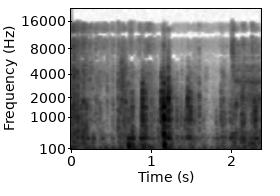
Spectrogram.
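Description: A deck of tarot cards being shuffled by hand: a scatter of soft flicks and taps as the cards slide and slap against each other.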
